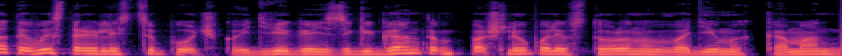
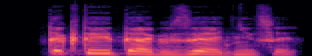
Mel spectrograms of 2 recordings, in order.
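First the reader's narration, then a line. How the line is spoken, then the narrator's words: Giant's roaring laughter. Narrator (Russian): захохотал гигант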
